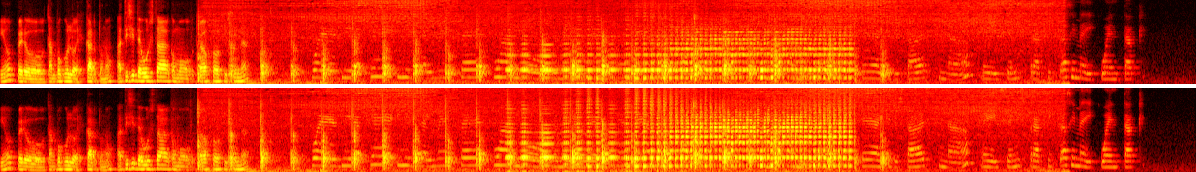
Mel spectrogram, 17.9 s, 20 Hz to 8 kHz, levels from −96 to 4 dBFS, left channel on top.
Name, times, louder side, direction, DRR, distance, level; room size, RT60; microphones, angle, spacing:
voice 1, 0.0-3.8, left 4 dB, 45° left, 0.6 m, -24 dB
sound 1, 2.6-12.9 13.2-13.4, right 2 dB, 85° right, 1.8 m, -29 dB
sound 2, 3.0-16.0, equal, ahead, 0.9 m, -39 dB
voice 2, 4.7-17.2, right 3 dB, 40° right, 0.8 m, -38 dB
sound 3, 7.6-12.8, right 4 dB, 65° right, 0.5 m, -21 dB
7.5 x 3.9 x 3.2 m
head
